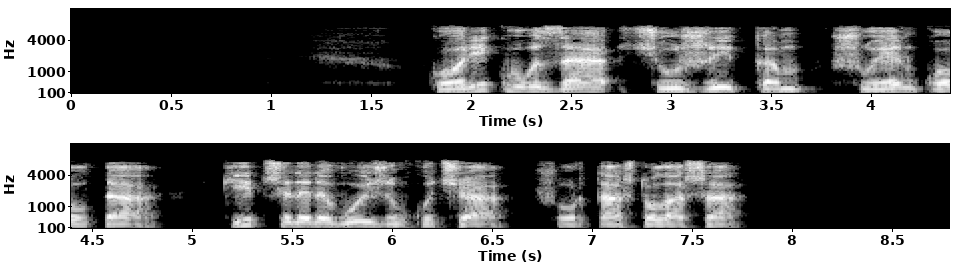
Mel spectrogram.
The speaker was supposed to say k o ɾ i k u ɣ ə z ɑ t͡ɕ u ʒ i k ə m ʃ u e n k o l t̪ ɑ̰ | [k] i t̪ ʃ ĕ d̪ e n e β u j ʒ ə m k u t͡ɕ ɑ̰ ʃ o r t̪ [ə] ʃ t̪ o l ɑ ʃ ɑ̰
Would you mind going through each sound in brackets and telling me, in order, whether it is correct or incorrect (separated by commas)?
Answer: correct, incorrect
